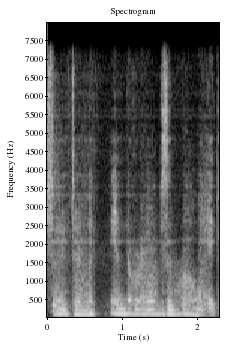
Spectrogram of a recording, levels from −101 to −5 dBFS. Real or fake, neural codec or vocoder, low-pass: fake; codec, 44.1 kHz, 0.9 kbps, DAC; 7.2 kHz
